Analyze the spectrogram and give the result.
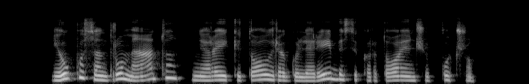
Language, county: Lithuanian, Šiauliai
